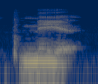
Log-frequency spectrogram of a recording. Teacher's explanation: a written H coming between the stressed and an unstressed syllable. That H would be silent, like we do in English too.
